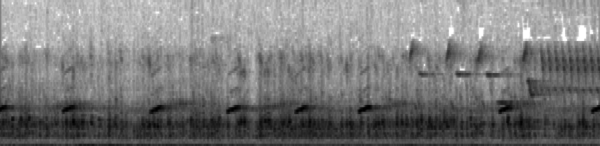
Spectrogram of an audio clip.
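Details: Frogs in an urban setting: a dense, steady chorus of trilling with short rising whistled notes repeated about every second, plus a faint high chirping near the end.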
